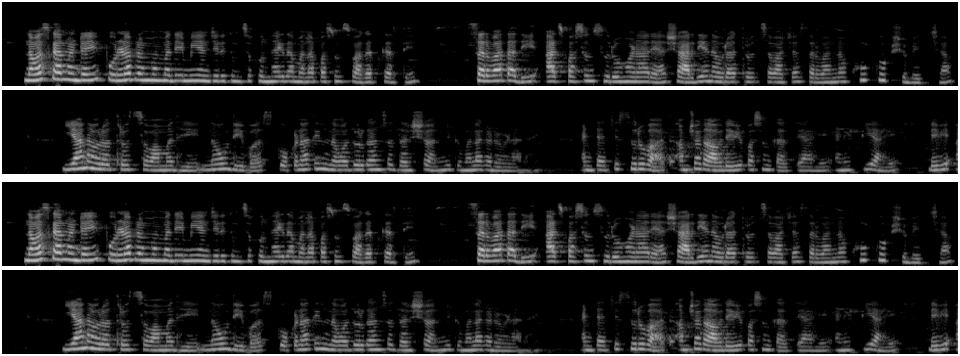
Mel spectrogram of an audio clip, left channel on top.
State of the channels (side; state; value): both; identical; correlation 1.00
